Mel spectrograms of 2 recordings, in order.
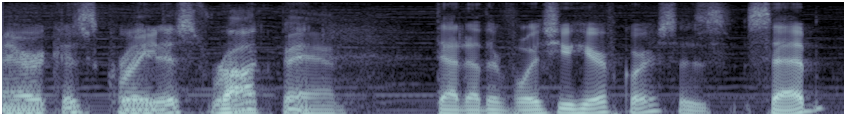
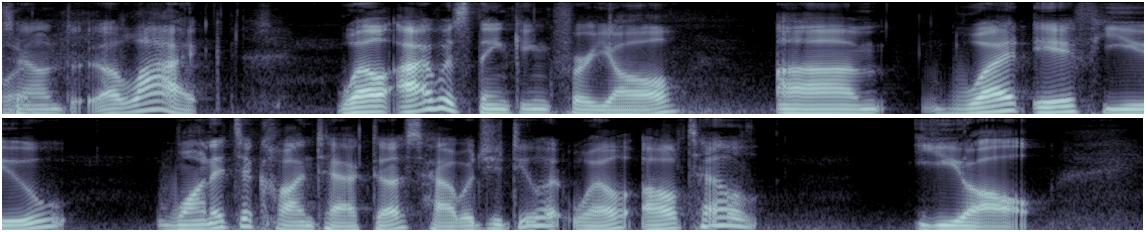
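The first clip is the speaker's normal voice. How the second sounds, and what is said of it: Slight put-on twang. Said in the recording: “I'm going to put a little twang on mine... Just a little twang.”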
